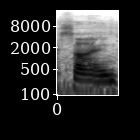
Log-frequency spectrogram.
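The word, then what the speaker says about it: scion: going to be using this is called a sign knife uh because we're going to be placing signs in the trees that's spelled s c i o n craft wood or sign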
